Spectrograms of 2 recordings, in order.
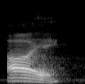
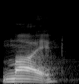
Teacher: tongue glides from open back open to half closed front okay the tongue glides from open to half closed and the sound is i as in my the third closing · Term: closing diphthong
